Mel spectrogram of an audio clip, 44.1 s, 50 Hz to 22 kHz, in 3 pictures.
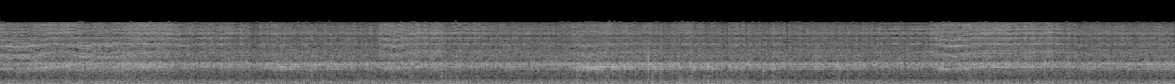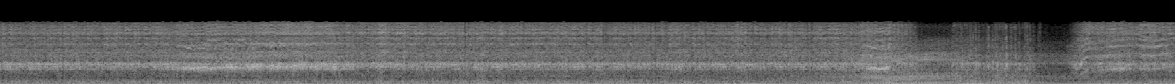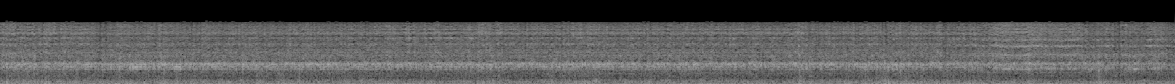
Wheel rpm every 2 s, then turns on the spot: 200, 230, 230, 230, 230, 240, 230, 230, 220, 230, 230, 230, 220, 50, 180, 230, 230, 230, 230, 230, 230, 210.
26-28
